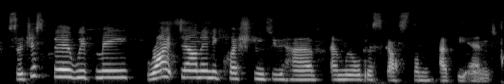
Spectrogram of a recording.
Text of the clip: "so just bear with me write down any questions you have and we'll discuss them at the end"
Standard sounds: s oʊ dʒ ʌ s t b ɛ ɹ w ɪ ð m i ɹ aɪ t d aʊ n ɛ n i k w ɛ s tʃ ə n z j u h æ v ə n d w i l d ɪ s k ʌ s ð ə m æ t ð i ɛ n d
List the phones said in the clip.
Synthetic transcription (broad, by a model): s oʊ dʒ ʌ s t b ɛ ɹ w ɪ ð m i ɹ aɪ t d aʊ n ɛ n i k w ɛ s tʃ ə n z j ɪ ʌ v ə n w i l d ɪ s k ʌ s ð ə m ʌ t ð i ɛ n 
